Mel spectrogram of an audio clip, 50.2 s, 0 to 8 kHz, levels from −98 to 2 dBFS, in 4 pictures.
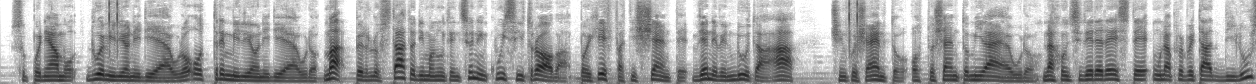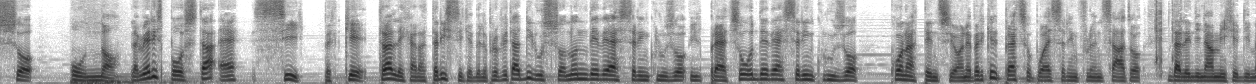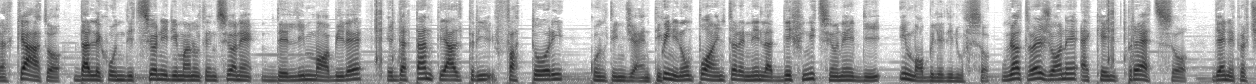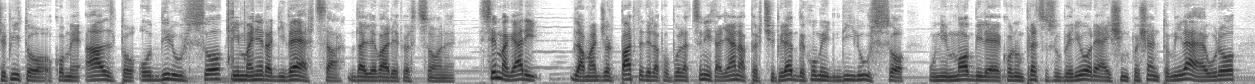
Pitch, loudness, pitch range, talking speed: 145 Hz, -20 LUFS, 130-160 Hz, 160 wpm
